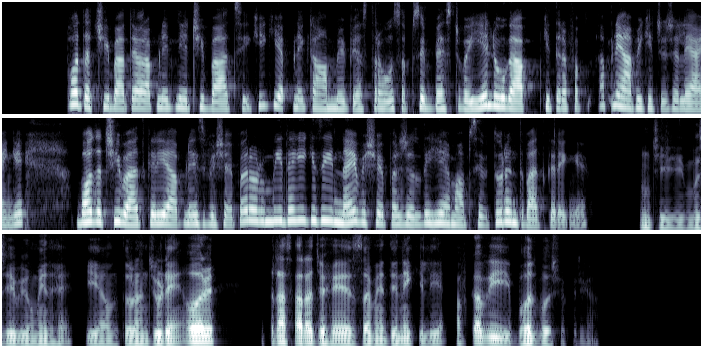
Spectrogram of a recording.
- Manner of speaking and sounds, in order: in English: "बेस्ट"
- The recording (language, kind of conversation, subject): Hindi, podcast, क्या किसी किताब ने आपका नज़रिया बदल दिया?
